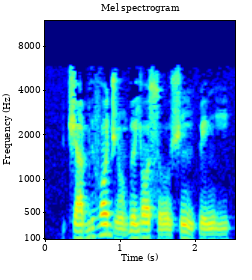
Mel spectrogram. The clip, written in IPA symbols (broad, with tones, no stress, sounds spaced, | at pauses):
t͡ʃ a˧ b ɨ˦ v ɔ˦ d͡ʒ ɔ̃˨ ɓ ə˧ j ɔ˧ s oː˨ ʃ ĩ˦˨ k͡p e˧ ŋ i˧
